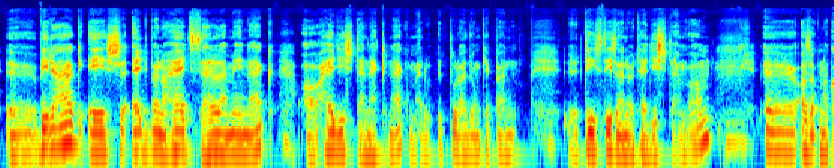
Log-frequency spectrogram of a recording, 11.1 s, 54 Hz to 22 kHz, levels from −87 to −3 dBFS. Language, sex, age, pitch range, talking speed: Hungarian, male, 60-79, 90-105 Hz, 75 wpm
